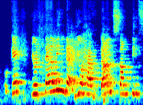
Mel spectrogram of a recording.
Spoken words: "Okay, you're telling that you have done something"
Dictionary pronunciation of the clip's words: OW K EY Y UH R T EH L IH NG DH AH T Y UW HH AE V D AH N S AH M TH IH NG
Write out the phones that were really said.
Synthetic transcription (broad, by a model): OW K EY Y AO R T EH L IH NG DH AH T Y UW HH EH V D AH N S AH M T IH NG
